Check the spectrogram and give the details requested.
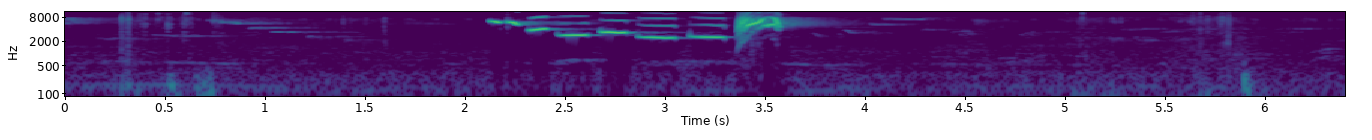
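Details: Brown-chested jungle flycatcher song: a clear phrase of about eight high, sharp whistled notes descending stepwise in pitch over roughly one and a half seconds, ending in a brief bright flourish; faint clicks and low background hum around it.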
